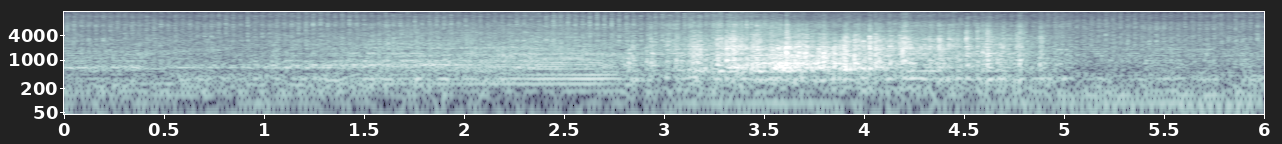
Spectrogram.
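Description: Small engine of a vibrating plate compactor running steadily. About three seconds in, a louder rushing noise swells and fades over a second or two.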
